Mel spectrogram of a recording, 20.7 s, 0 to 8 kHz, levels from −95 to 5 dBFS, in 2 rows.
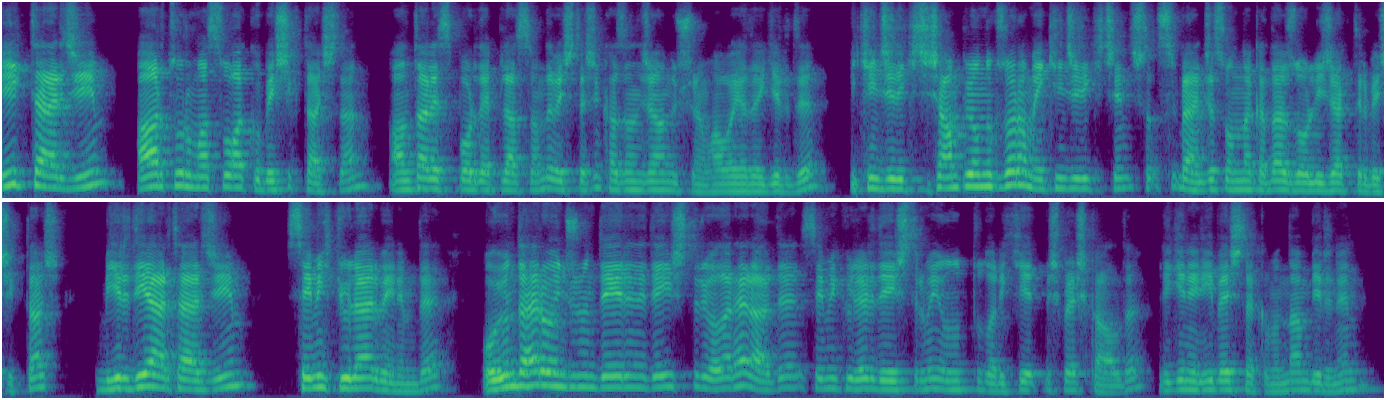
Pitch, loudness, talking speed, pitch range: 145 Hz, -26 LUFS, 150 wpm, 130-170 Hz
